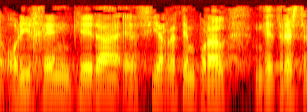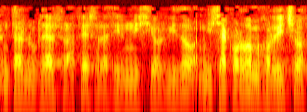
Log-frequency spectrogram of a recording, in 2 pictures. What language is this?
Spanish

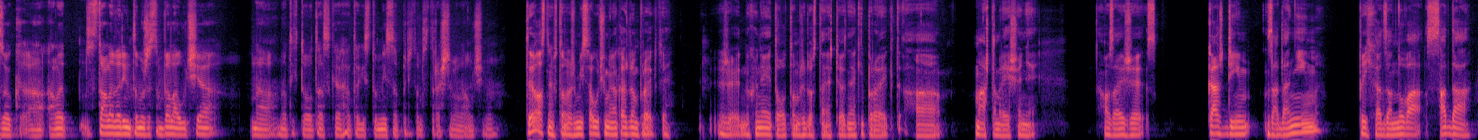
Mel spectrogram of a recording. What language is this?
Slovak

